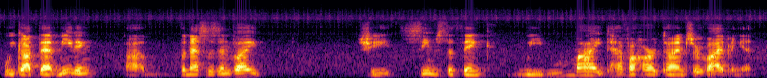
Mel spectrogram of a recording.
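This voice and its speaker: An earnest, insecure friend in an audio drama, shy and hopeful. The voice is slightly husky and very mobile in pitch, with halting, questioning phrases that restart often. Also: lively intonation, a bit bright, full character voice, poor audio. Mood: wry, fond. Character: earnest, insecure friend shyly hoping for a date. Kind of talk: naturalistic audio drama acting.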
